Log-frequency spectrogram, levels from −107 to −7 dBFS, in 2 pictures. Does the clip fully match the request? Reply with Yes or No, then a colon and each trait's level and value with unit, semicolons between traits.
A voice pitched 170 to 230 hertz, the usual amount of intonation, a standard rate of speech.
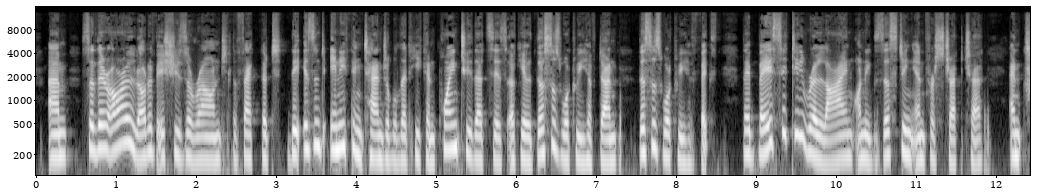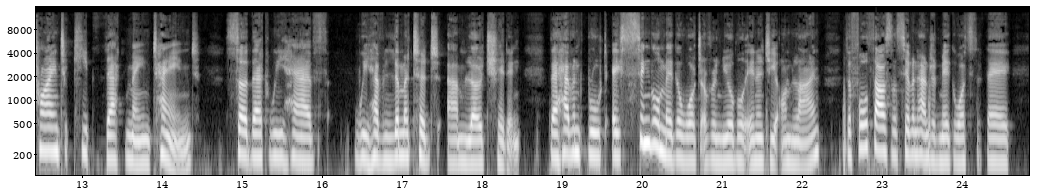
Yes: medium, 185 Hz; average, 3.5 semitones; average, 180 wpm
